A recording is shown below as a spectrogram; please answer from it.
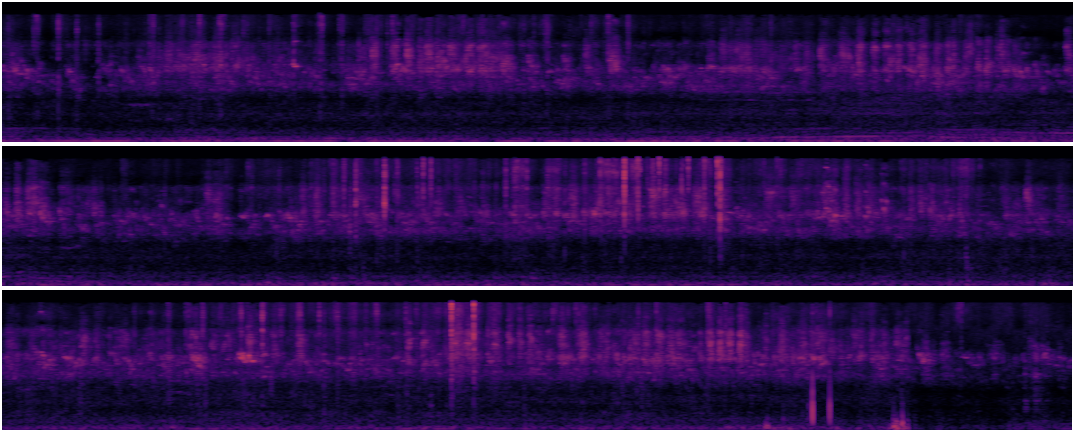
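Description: Small birds chirping in the background over a steady low rumble.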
